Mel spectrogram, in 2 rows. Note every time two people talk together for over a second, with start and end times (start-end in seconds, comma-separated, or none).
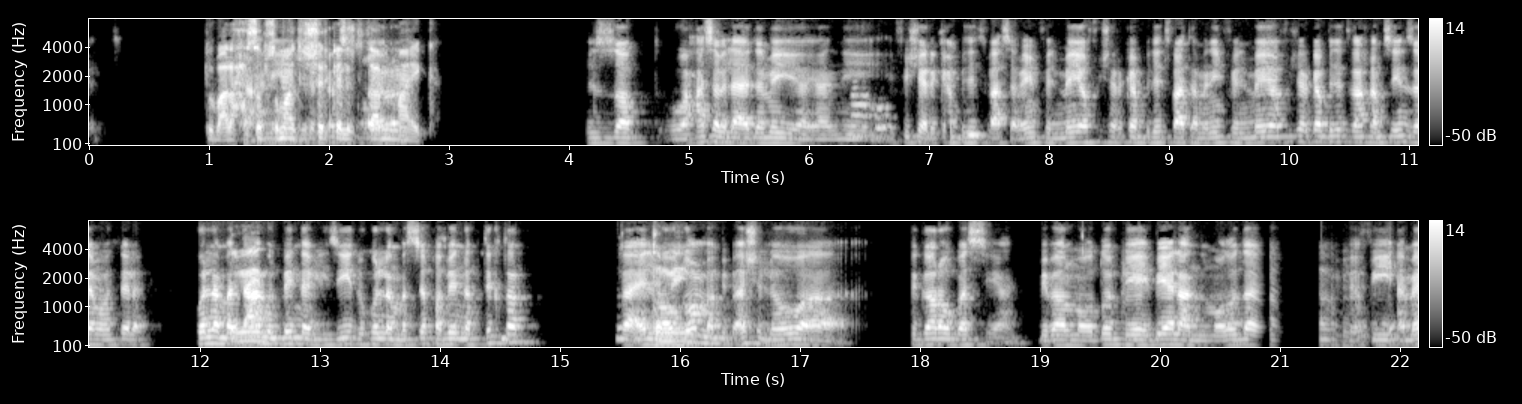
1.3-2.7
